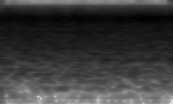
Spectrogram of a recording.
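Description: Food rinsed under a running tap, a loud, steady, close rush of water that stays even throughout.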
